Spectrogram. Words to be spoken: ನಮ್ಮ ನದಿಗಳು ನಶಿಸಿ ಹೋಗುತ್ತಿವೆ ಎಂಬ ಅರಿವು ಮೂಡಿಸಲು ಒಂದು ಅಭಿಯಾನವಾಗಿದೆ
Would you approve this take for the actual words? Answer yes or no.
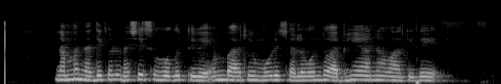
yes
